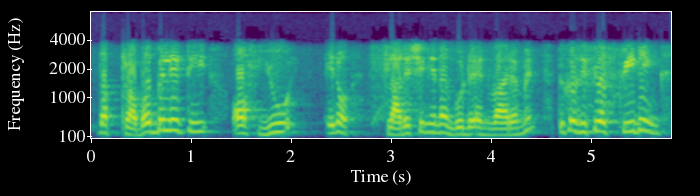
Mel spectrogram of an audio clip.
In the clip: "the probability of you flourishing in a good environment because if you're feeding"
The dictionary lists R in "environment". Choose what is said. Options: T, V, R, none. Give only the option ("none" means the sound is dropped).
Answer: R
